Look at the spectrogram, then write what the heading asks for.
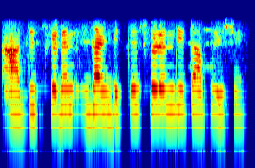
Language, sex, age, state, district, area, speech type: Goan Konkani, female, 18-30, Goa, Canacona, rural, conversation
